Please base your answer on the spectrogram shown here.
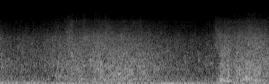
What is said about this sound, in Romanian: Știam că o să bată vântul așa tare și din față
